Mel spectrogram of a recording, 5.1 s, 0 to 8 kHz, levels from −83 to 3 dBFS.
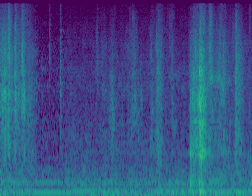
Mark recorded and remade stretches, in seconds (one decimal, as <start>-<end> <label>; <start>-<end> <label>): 0.0-0.7 remade; 0.7-1.3 recorded; 1.3-5.1 remade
